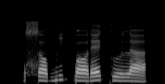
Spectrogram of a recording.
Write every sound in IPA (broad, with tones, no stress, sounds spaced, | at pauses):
s ɔ˨ b i˧ k͡p ɔ˨ ɾ ɛ˧ k u˨ l a˨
